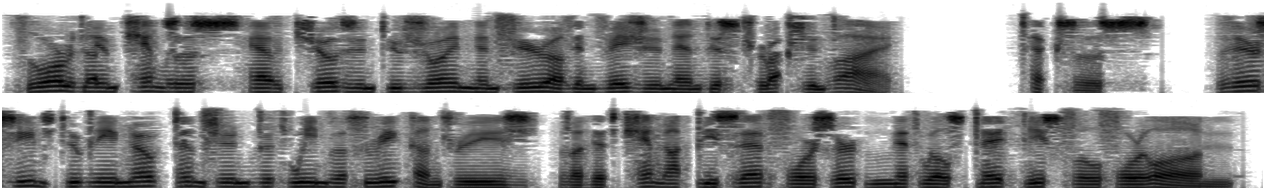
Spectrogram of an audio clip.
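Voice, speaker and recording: A man acting as a sober news anchor with a medium-pitched voice. He reads a scripted report formally and with measure, on a dry, slightly muffled lo-fi recording. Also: no room sound, close to an everyday voice. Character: sober adult male news anchor of alternate-history crisis. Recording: dull lo-fi narrow band.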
